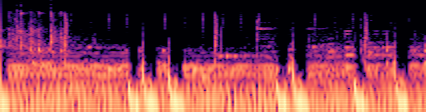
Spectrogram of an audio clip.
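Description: Computer keyboard typing, a handful of irregular keystrokes, over soft lo-fi hip-hop background music.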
